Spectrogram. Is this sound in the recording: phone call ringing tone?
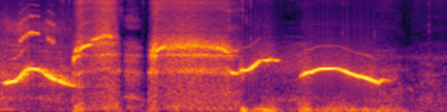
no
